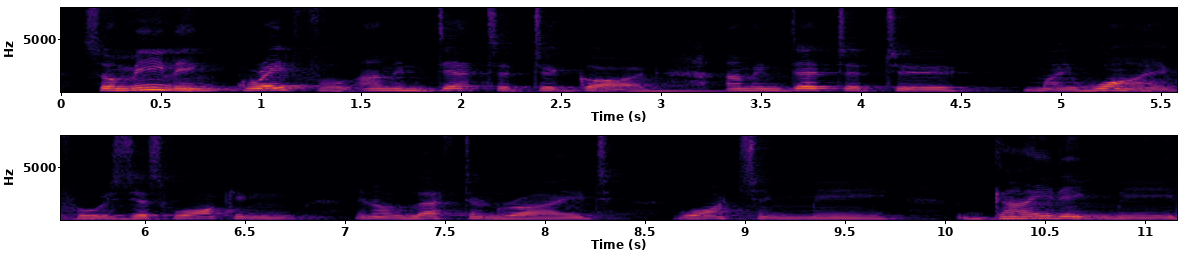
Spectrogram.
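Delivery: ordinary talk, nothing marked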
